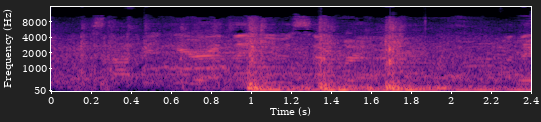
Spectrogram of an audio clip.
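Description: A marching band strikes up loudly with drums and brass.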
